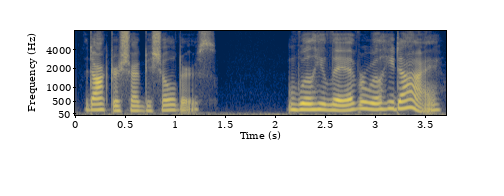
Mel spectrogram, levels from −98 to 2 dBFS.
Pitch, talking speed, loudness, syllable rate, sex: 200 Hz, 195 wpm, -17 LUFS, 5.3 syllables/s, female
